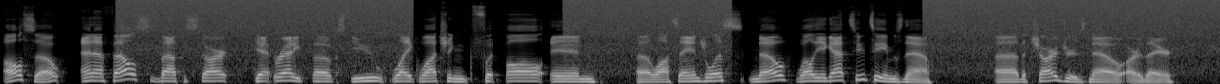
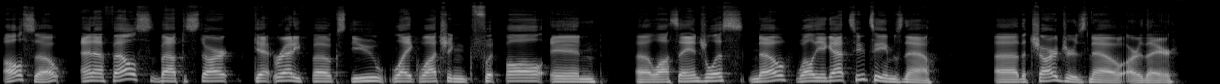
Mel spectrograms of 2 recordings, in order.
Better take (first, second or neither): second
